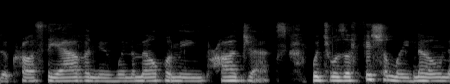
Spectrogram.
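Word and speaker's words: Melpomene: sound as an old the final syllable is a lean stressed syllable in which the e is long as in mean years after i left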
